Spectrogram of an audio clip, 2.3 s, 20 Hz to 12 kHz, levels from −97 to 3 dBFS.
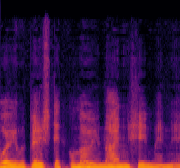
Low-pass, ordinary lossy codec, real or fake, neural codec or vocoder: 10.8 kHz; none; fake; codec, 24 kHz, 0.9 kbps, WavTokenizer, medium music audio release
